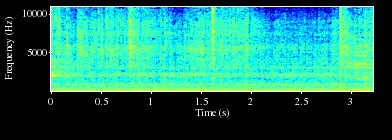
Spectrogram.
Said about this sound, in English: I was parking my car.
